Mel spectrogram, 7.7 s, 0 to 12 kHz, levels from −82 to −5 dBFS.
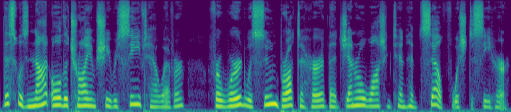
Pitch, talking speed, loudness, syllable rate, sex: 195 Hz, 190 wpm, -19 LUFS, 4.6 syllables/s, female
